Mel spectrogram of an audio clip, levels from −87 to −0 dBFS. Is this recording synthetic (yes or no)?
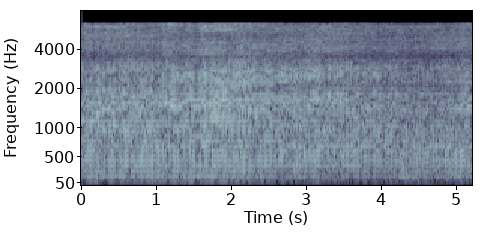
yes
